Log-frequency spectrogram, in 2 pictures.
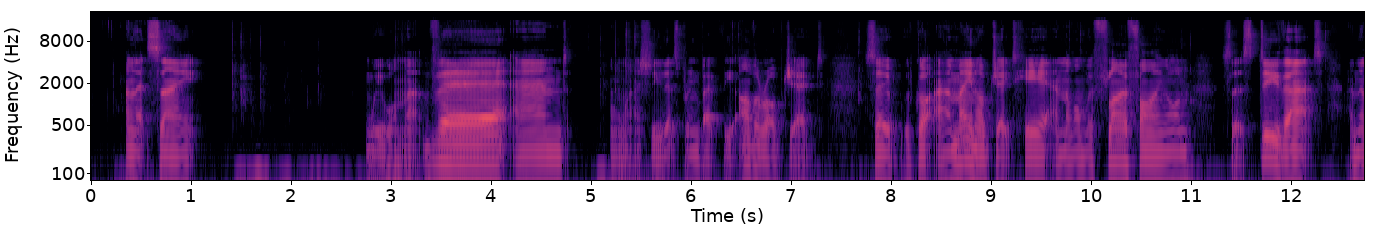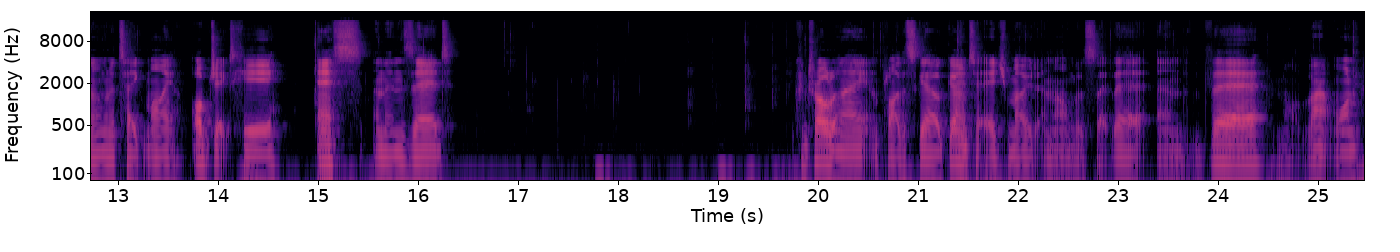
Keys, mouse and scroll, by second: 0.2 shift+middle click, 0.3 middle click, 1.4 g, 1.5 y, 2.1 x, 3.0 click, 3.2-3.6 scroll down 1, 3.6 shift+middle click, 4.2 middle click, 5.2 ctrl+z, 6.3 click, 6.7-7.1 scroll up 1, 7.7 middle click, 8.2 shift+click, 8.3 click, 8.7 middle click, 9.7 click, 10.9 g, 12.2 click, 12.6 middle click, 13.0 click, 13.5 middle click, 14.9 s, 15.4 z, 16.8 click, 17.1 middle click, 17.7 Tab, 19.6 ctrl+a, 20.5 click, 20.7 Tab, 21.9 alt+click, 22.8 click, 24.9 shift+click.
